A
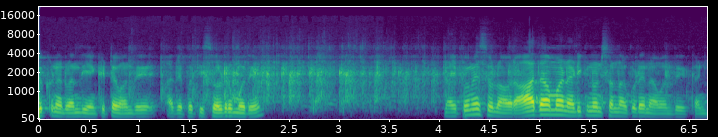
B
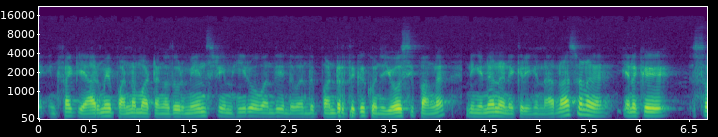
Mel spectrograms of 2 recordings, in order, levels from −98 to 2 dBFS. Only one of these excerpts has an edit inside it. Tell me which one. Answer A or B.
B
